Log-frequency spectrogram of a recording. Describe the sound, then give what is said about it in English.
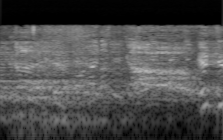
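Crowd of Oakdale fans at a school game, a steady, loud murmur of many mixed voices that swells slightly midway and holds to the end. “They got a huge crowd from Oakdale behind us.”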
